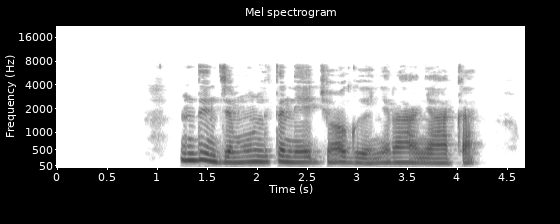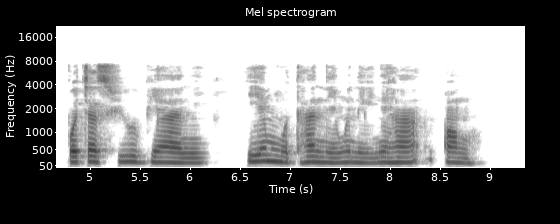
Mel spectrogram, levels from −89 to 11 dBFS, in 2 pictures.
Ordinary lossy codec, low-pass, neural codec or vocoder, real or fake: none; 7.2 kHz; none; real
